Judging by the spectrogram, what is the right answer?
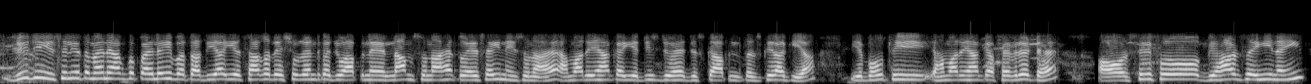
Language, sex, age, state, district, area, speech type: Urdu, male, 30-45, Bihar, Saharsa, urban, conversation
